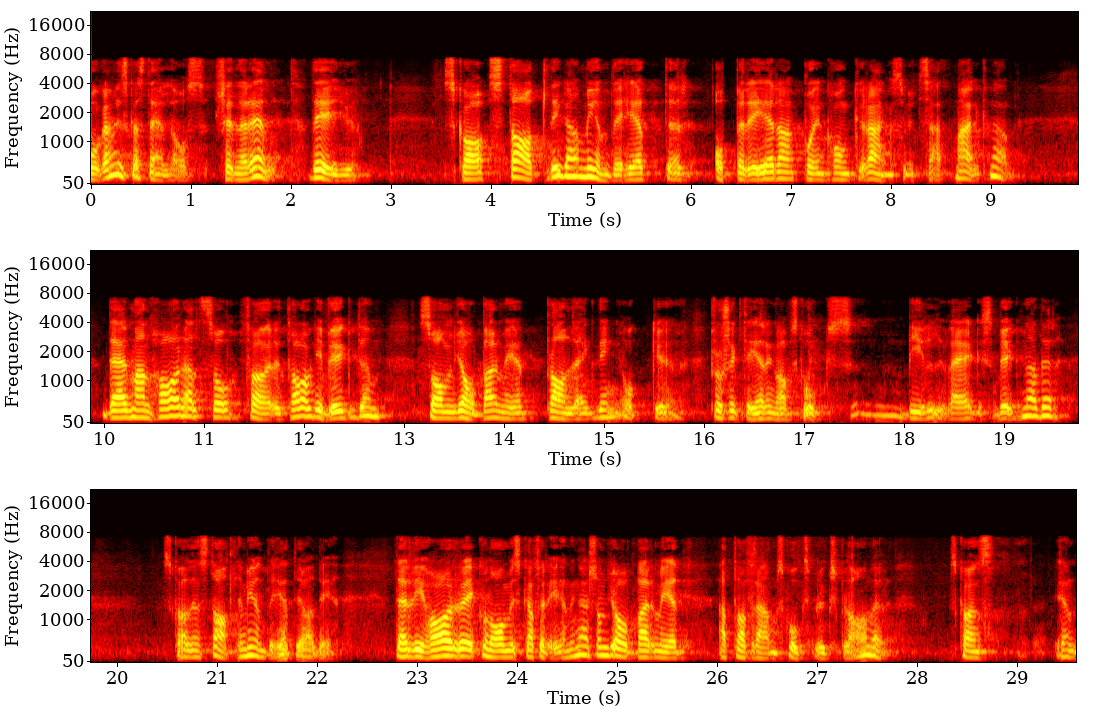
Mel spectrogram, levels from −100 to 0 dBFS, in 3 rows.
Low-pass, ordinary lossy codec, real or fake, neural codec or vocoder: 7.2 kHz; none; fake; codec, 16 kHz, 4 kbps, FunCodec, trained on LibriTTS, 50 frames a second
